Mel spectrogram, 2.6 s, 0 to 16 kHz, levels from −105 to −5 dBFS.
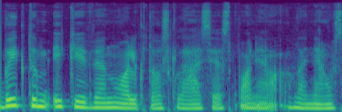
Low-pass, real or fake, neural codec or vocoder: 14.4 kHz; real; none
